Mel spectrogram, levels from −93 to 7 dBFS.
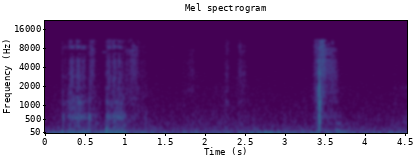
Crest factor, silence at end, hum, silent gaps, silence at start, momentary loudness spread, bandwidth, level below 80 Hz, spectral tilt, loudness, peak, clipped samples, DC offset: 38 dB; 0 s; none; none; 0 s; 17 LU; 11.5 kHz; -70 dBFS; -2 dB/octave; -57 LUFS; -24 dBFS; under 0.1%; under 0.1%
